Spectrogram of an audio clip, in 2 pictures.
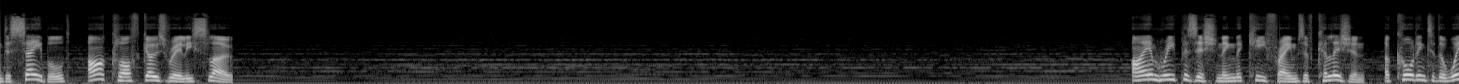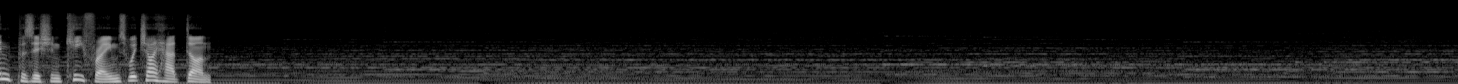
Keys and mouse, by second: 8.5-9.7 middle drag, 9.7 alt+a, 9.9 b, 10.4-12.2 middle drag, 10.6 b, 11.0 g, 11.9 space, 14.6 space, 14.8 middle click, 15.1 space, 15.5 space, 15.7-19.6 drag, 16.0 space, 17.4 space, 19.9 middle click, 20.3 alt+a, 20.6-22.7 drag, 21.9 space, 24.1 space, 24.3 click, 25.2 space.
